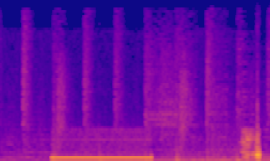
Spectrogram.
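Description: A telephone dialing tone as a call is placed again from a radio program: one steady, mid-pitched electronic tone holding for about a second, then a short faint beep near the end, with no talking.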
